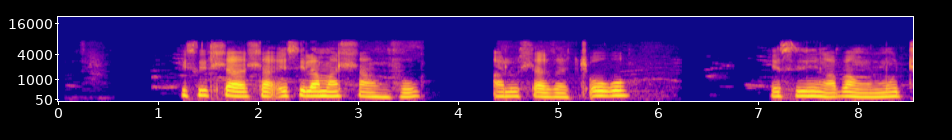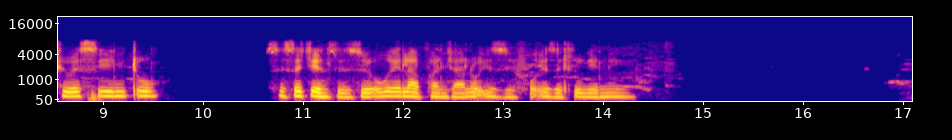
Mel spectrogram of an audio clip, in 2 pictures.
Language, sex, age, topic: North Ndebele, female, 25-35, health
